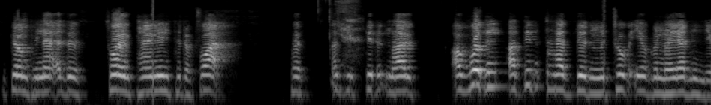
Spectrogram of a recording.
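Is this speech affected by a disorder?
Yes: cerebral palsy; from birth, legs only, multiple hamstring and foot surgeries.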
